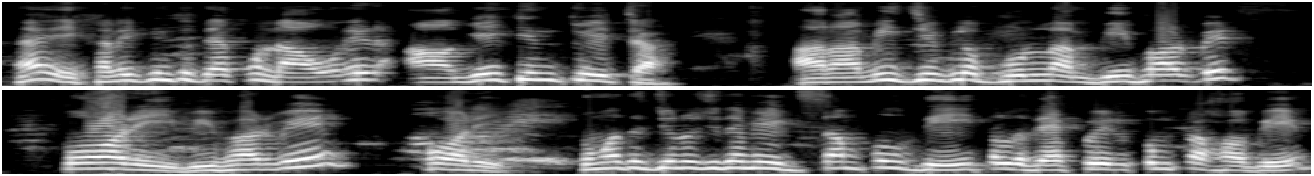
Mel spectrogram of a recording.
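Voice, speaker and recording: A man teaching English grammar to a classroom of students, slowly repeating questions for the class to answer. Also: high-pitched, expressive, darkish tone, lo-fi sound.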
